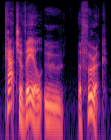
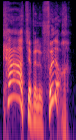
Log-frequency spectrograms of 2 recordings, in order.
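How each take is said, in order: First: "Catch a veil u a furach" in slow flat English sounds; anglicised "Catch a veil u a furach"; English phonology. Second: "Catch a veil u fudach" higher, dynamic, short vil; lively Gaelic "Catch a veil u fudach". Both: Shown as a demonstration. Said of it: "listen to the difference between".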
